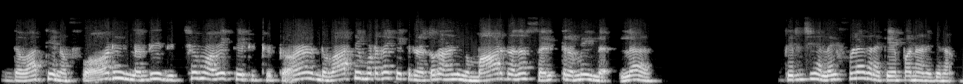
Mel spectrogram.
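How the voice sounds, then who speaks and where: A woman's voice: mid-range voice, fast talker. A woman in a couple's argument vlog, talking to her partner in a hurt, weary, lecturing way. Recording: dull lo-fi sound.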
